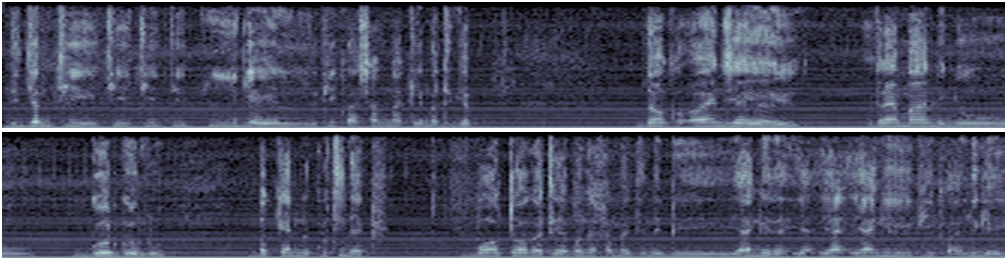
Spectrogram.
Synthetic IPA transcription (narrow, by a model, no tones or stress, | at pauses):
diɟɐmt͡ʃi | t͡ʃit͡ʃiti | liɡejel | kikwasanmaklimɐtɡəp̚ | dɔŋkɔɔɛnd͡ʒejɔju | vɾɛmaːndiɲu | ɡoɾɡoɾlu | bɐkɛnːəkutinɛk | bɔːtɔɡɐtɛbɐŋɡɐxɐmɛntinibi | jaɡijajajaɡikikaliɡej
